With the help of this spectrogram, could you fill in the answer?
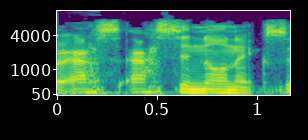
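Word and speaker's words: Acinonyx: So asynonyx is the pronunciation I should have used for cheetahs.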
